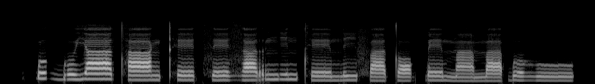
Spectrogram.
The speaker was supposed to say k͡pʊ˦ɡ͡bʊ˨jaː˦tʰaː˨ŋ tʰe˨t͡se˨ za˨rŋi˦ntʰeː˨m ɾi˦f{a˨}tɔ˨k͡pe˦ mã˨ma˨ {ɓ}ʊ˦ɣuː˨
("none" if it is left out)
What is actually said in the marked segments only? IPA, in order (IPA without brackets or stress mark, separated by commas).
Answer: a˨, ɓ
